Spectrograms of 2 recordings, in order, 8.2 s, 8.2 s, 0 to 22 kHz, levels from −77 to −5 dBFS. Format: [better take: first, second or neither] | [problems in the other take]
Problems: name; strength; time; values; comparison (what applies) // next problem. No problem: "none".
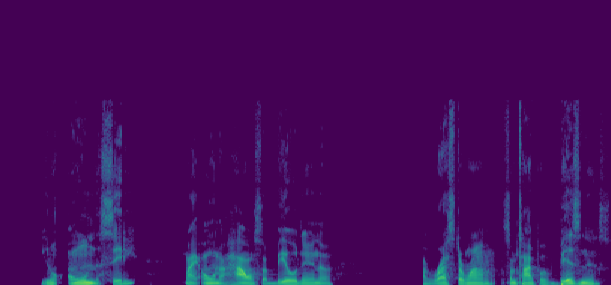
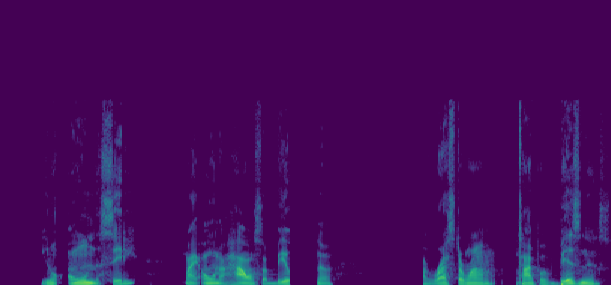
first | audio cutting out; at 4 s and at 6.5 s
